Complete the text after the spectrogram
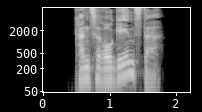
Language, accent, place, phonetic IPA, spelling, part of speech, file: German, Germany, Berlin, [kant͡səʁoˈɡeːnstɐ], kanzerogenster, adjective, De-kanzerogenster.ogg
- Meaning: inflection of kanzerogen: 1. strong/mixed nominative masculine singular superlative degree 2. strong genitive/dative feminine singular superlative degree 3. strong genitive plural superlative degree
